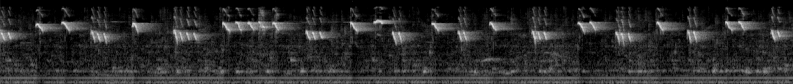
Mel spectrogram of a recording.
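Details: Crimson sunbird in energetic full song, a master recording for training songbirds: steady stream of shrill chips and buzzy falling notes, a few trilled runs, with a faint background hum.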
